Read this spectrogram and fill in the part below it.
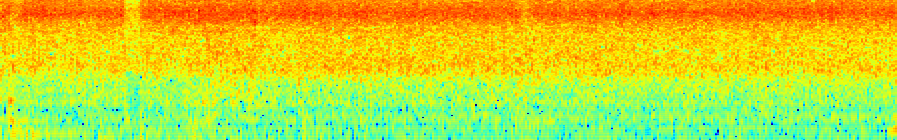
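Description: Spice paste sizzling and being stirred in oil with a little water in a pan, a continuous hissing fry with occasional spoon scrapes, close and steady.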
